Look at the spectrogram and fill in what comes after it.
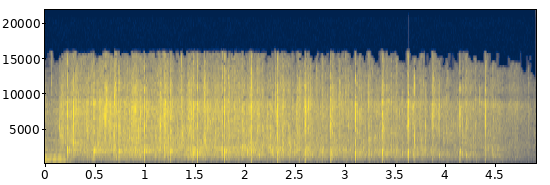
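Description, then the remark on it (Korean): A church audience applauds steadily as an applause of glory offered to God after prayer during a dawn worship service, dense overlapping claps forming a continuous bright patter for several seconds, with a brief voice at the very start. “우리의 귀한 예배와 또 찬양을 통하여서 영광 받으시 우리 하나님 앞에 영광의 박수 올려드립니다.”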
